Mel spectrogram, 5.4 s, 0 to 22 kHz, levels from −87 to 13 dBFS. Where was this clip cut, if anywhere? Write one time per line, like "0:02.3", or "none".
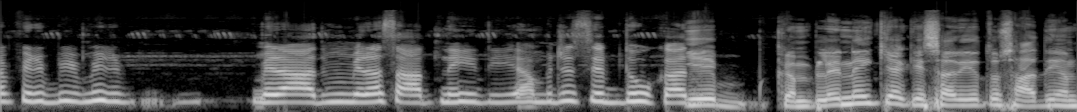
0:03.4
